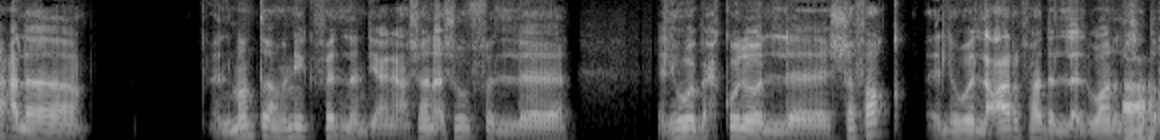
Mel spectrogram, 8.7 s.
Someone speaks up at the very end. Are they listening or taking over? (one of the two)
taking over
